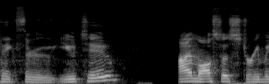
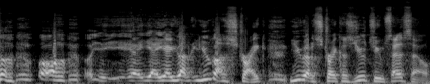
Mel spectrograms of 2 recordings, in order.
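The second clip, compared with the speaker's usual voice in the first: put-on nervous laughing through words, high, rushed; 6 semitones higher than usual. Recounting what a guy said about a YouTube strike, imitating his nervous laughter. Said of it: "he is nervously laughing on his end. He's like".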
